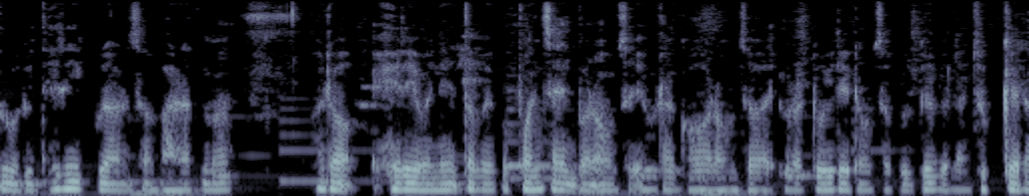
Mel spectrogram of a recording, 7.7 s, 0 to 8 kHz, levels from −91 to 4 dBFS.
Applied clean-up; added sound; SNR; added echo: classical method spectral subtraction.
